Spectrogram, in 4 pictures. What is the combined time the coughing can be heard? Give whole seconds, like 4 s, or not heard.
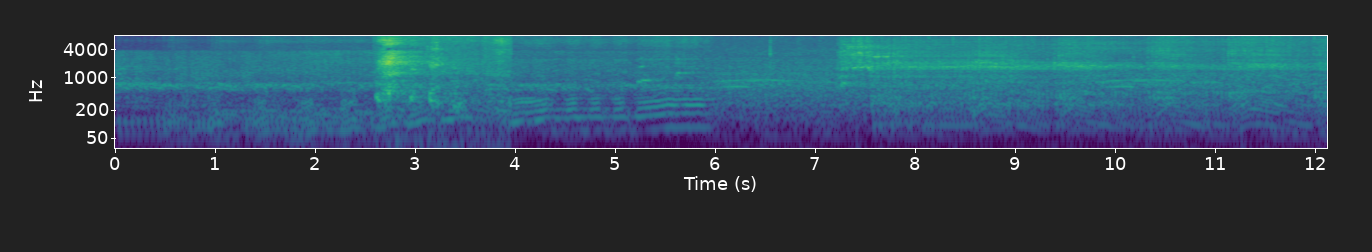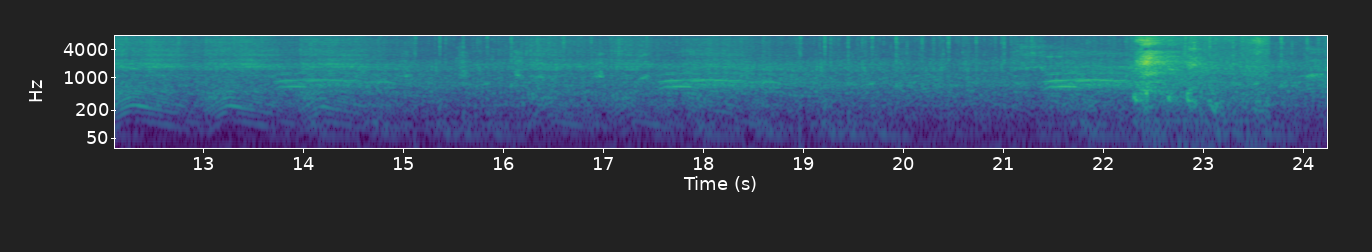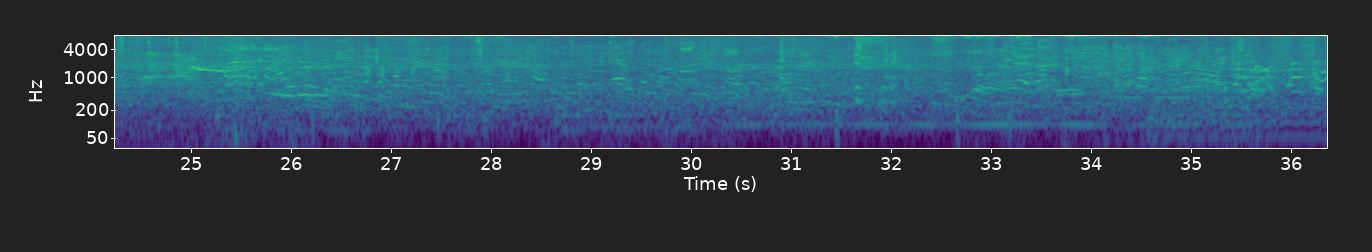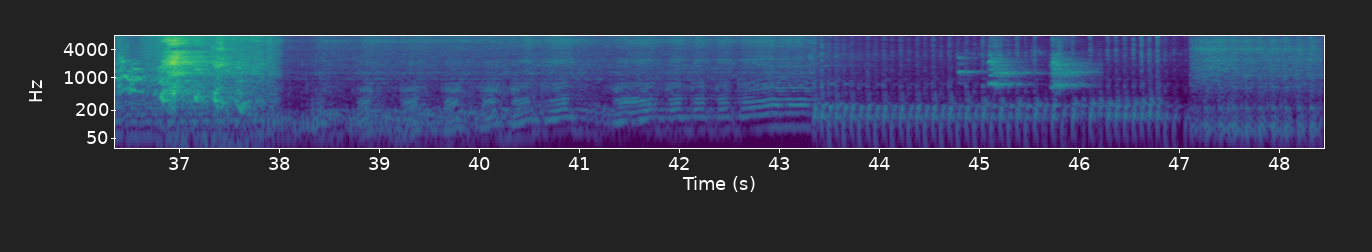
4 s.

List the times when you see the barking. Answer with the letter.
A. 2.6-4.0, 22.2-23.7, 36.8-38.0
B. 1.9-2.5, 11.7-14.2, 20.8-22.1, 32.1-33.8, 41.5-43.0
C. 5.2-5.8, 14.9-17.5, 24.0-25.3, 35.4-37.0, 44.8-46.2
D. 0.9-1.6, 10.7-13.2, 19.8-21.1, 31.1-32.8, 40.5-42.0
C.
